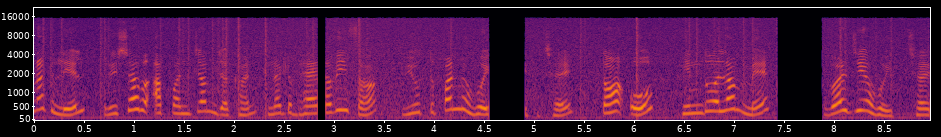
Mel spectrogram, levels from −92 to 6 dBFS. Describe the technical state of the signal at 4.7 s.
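At 4.7 s the signal drops to silence for about 0.37 s, from 4.56 to 4.93 s, then resumes. This is likely a Bluetooth stall, where delayed packets emptied the headphone buffer.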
